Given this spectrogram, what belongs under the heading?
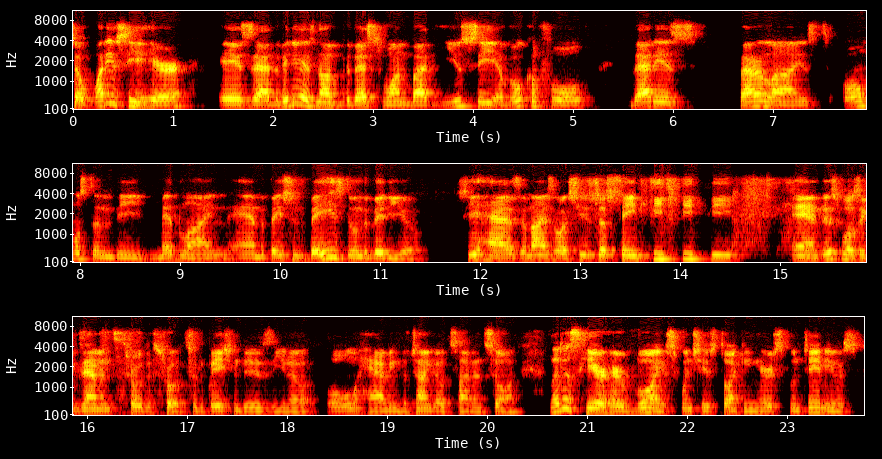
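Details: Adult male lecturer; normal speech.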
